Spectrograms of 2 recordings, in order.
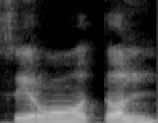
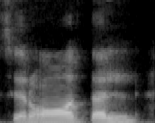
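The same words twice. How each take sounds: No difference in how they are said.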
